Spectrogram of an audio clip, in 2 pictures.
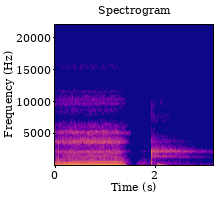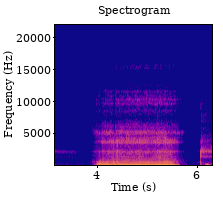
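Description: Two long, loud, buzzing snores on the in-breath, each followed by a softer, airy out-breath: typical snoring.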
